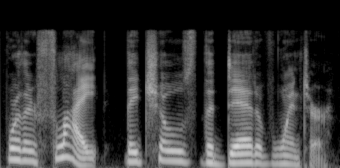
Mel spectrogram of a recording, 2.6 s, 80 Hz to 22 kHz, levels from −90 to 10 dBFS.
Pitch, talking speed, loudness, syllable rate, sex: 180 Hz, 210 wpm, -17 LUFS, 4.8 syllables/s, female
